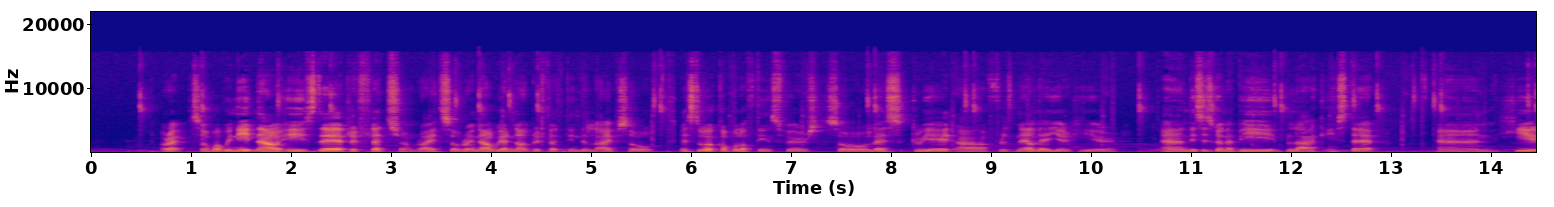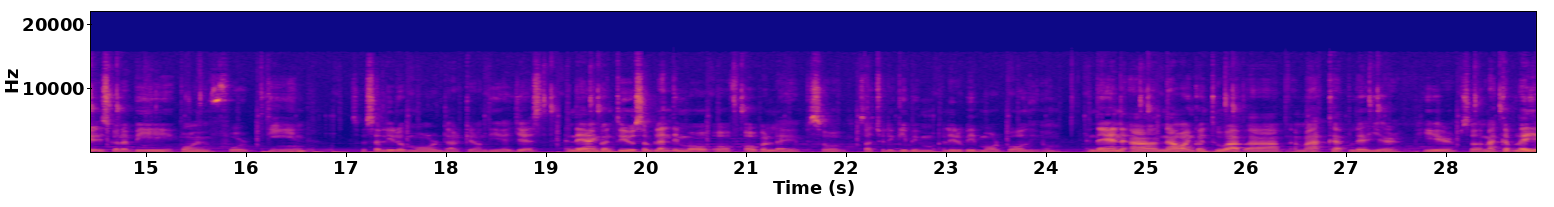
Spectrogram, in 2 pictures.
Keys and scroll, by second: 3.1 ctrl+s, 4.7 ctrl+x, 15.5 BackSpace, 15.6 4, 16.2 Return, 18.0 ctrl+s.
